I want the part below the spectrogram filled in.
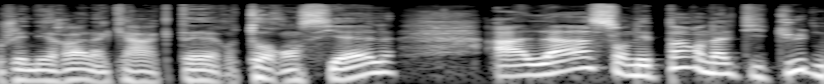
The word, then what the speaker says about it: Laàs: Il y a 130 euh, habitants environ à Las.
